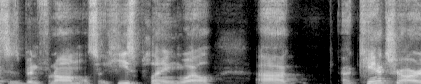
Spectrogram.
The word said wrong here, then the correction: Čančar: has been uh, Čančar, I believe it's pronounced.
